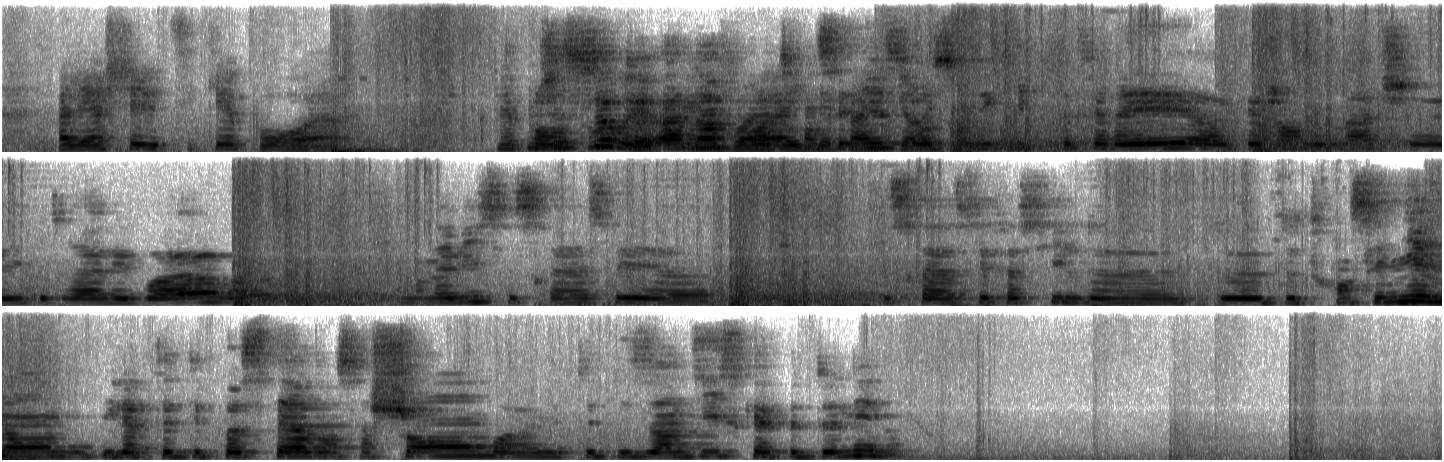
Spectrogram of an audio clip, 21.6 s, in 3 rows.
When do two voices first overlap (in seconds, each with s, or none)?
2.6 s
